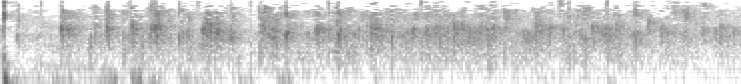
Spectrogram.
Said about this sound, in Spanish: Porque creo que el trabajo que hicieron es maravilloso, de verdad merece más que un aplauso, ¿no? O sea, sí, aplaudan, gente, por favor.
